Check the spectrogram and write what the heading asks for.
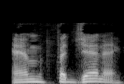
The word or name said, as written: amphogeny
